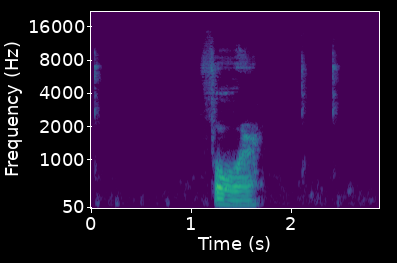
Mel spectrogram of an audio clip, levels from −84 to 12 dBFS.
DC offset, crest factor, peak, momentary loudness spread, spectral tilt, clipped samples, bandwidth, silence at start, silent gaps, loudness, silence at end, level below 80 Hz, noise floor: under 0.1%; 22 dB; -10 dBFS; 26 LU; -5.5 dB/octave; under 0.1%; 12.5 kHz; 0.05 s; none; -28 LUFS; 0.45 s; -80 dBFS; -77 dBFS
